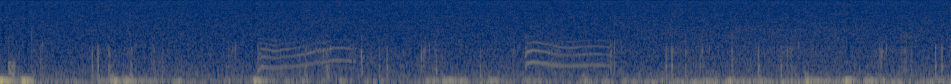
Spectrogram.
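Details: Pinky the kitten being bathed by her mother cat Melania: two clear, thin mews a second apart, each wavering and dipping slightly, heard above a low purring rumble and soft licks.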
